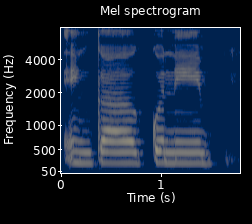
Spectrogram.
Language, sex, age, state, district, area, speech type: Telugu, female, 18-30, Telangana, Suryapet, urban, spontaneous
